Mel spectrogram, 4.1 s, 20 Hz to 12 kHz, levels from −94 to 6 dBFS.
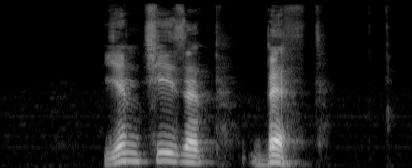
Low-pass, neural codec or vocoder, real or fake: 10.8 kHz; codec, 44.1 kHz, 7.8 kbps, Pupu-Codec; fake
